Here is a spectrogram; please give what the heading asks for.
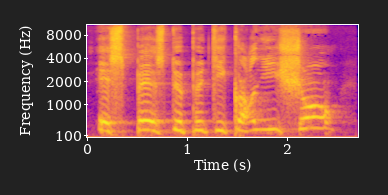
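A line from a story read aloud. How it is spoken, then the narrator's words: Yelling. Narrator (French): hurla-t-il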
